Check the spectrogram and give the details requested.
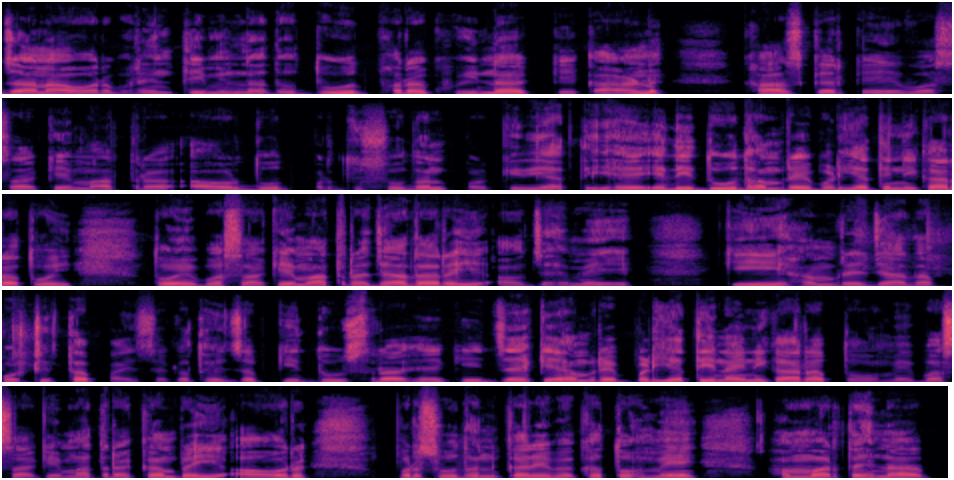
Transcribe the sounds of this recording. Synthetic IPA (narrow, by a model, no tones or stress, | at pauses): d͡ʒaːnaːwəɾbʱɾɪnt̪imɪlnad̪ud̪uːd̪̚ʱpʰəɾəkɦuinakekaːɾəɳ | kʰaːskəɾkeʋəsakemaːt̪ɾaʔɔːɾd̪uːd̪̚ʱpɾət̪iʃoːd̪ʱənpɾəkɾijat̪iɦɛjə̰d̪id̪uːd̪ʱɦəmɾebəɽ̤ijat̪inɪkaːɾət̪ɦoit̪omẽbəsakemaːt̪ɾad͡ʒjaːd̪aɾəɦiʔɔːɾd͡ʒɛɦmẽkiɦəmɾed͡ʒjaːd̪aposʈɪt̪apaːisəkət̪ɦoid͡ʒəb̚kid̪usɾaɦɛkid͡ʒɛɦkeɦəmɾebəɽ̤ijat̪inainɪkaːɾəp̚t̪ooɦmẽbəsakemaːt̪ɾakəmɾəɦiʔɔːɾpɾəsoːd̪ʱənkəɾebekʰət̪oɦmẽhəmːəɾt̪əɦina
